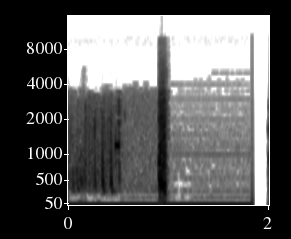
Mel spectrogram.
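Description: Two-way radio traffic on a fire-dispatch scanner between transmissions: a sharp squelch burst about a second in, then a stretch of open-channel hiss with faint steady tones that cuts off with a click just before the next voice.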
